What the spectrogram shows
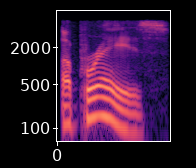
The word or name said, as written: upraise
